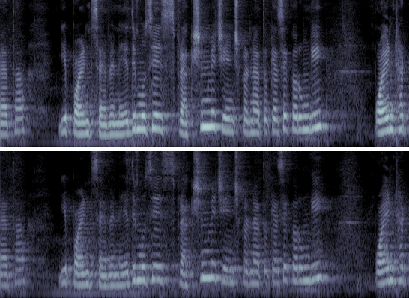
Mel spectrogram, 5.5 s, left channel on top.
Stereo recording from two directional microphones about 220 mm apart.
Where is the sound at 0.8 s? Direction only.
45° left (ahead or behind).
